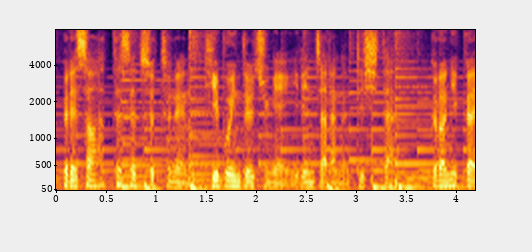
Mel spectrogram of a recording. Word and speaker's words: 하트셉수트: 복수형 어미는 우이기 때문에 세트를 셉수트라고 발음하는 것이다. 그래서 하트셉수트는 귀부인들 중에 1인자라는 뜻이다.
